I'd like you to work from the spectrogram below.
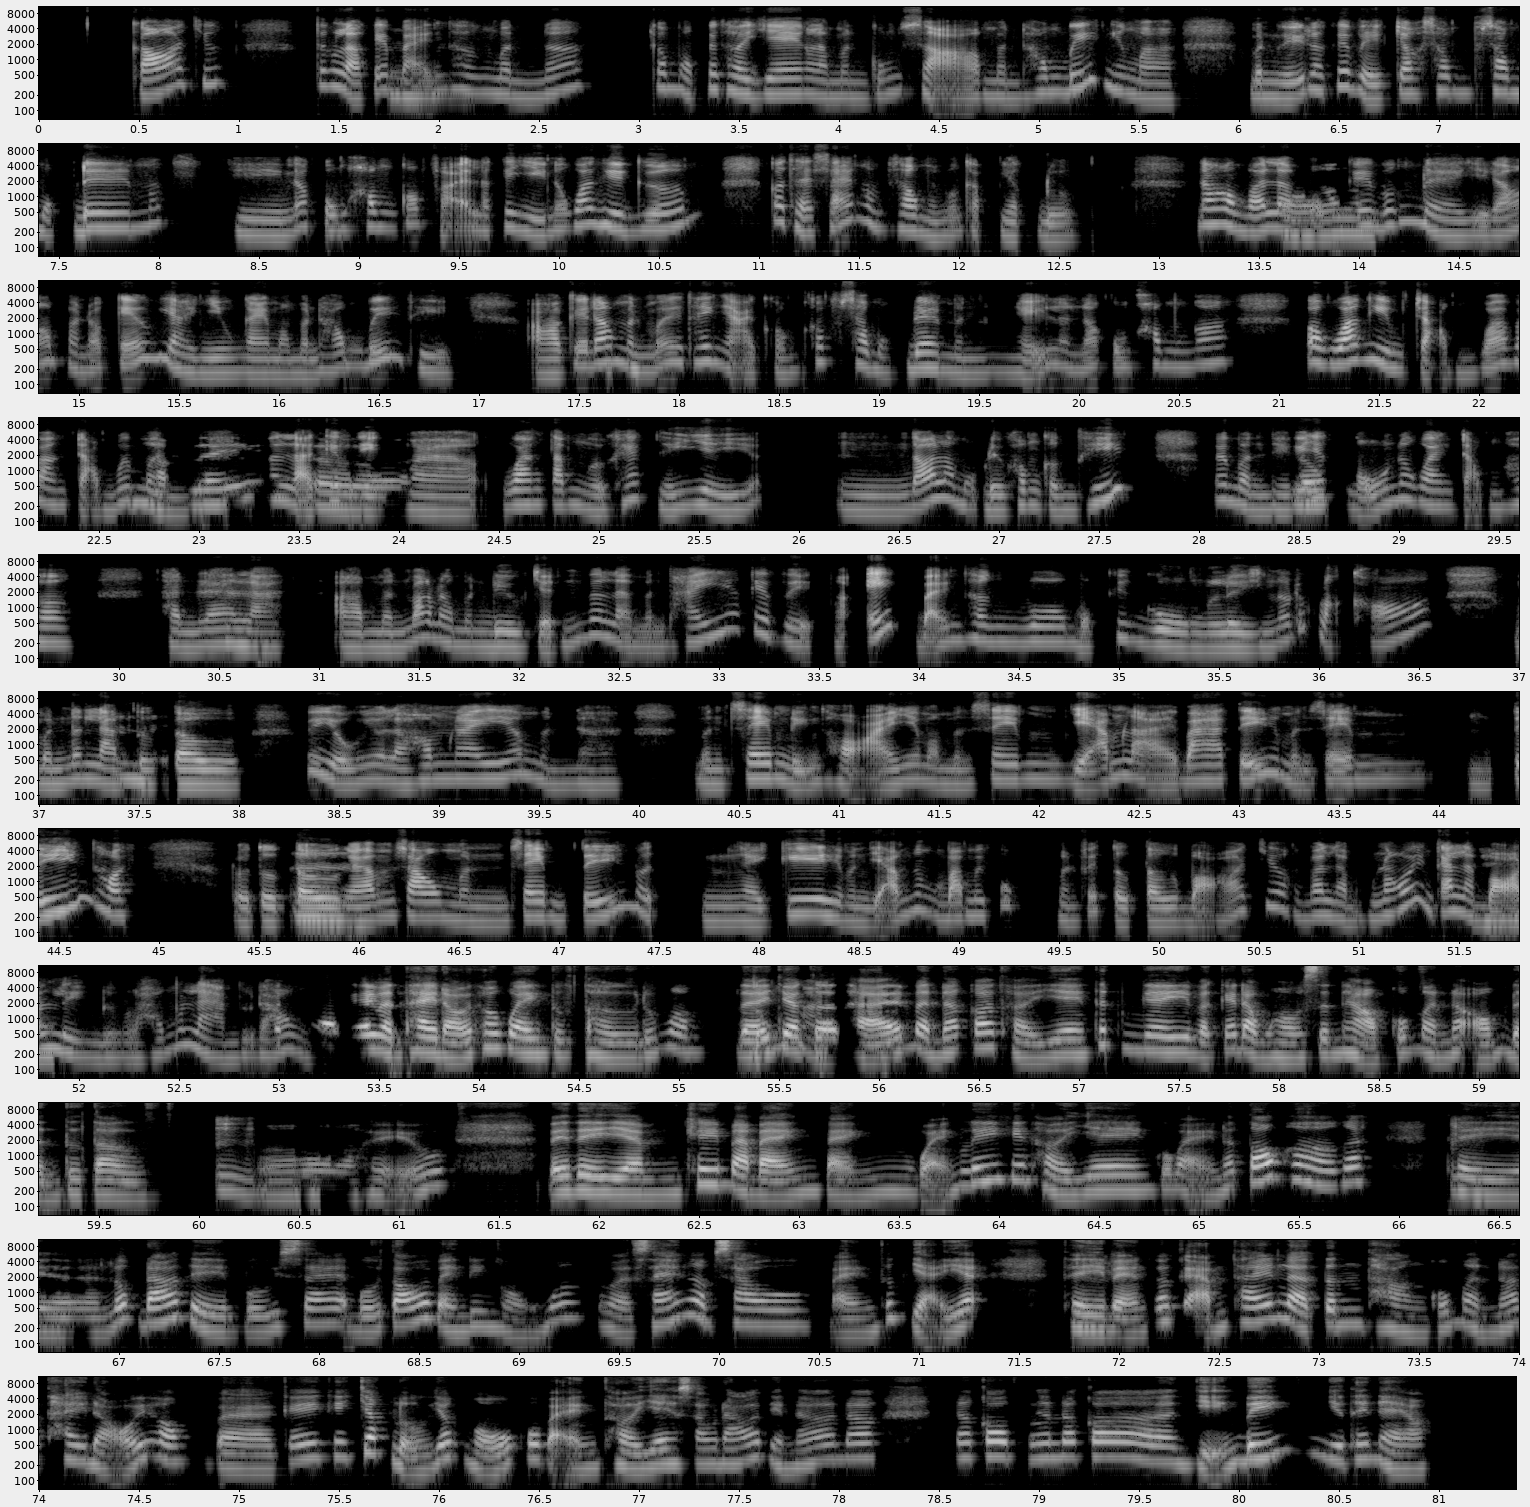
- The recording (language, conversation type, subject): Vietnamese, podcast, Bạn quản lý việc dùng điện thoại hoặc các thiết bị có màn hình trước khi đi ngủ như thế nào?
- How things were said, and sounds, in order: tapping; chuckle; "một" said as "ừn"; "một" said as "ừn"; other background noise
